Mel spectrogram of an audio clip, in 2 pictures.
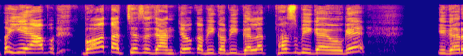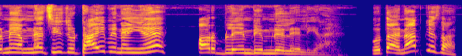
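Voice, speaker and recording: A woman's voice: sits high, lively intonation, normal speed, no echo, studio quality. A woman with an Indian accent teaching an informal lesson, chatty and encouraging, often checking that learners follow. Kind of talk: informal grammar lesson mixing Hindi and English.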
